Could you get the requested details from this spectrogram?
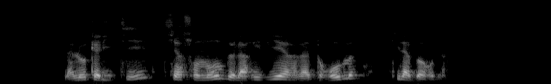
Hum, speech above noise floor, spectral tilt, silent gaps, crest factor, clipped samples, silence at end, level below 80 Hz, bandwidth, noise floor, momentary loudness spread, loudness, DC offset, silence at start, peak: none; 54 dB; -4.5 dB/octave; none; 18 dB; under 0.1%; 1.05 s; -88 dBFS; 11 kHz; -86 dBFS; 10 LU; -33 LUFS; under 0.1%; 0.65 s; -16 dBFS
